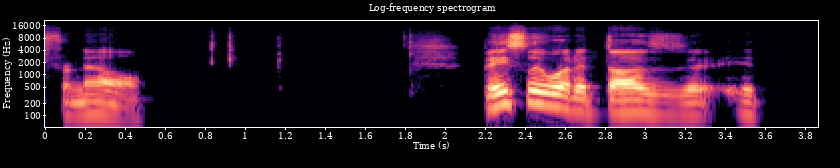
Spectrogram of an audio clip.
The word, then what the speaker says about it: Fresnel: a Fresnel lens it's spelled Fresnel, but it's pronounced Fresnel.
